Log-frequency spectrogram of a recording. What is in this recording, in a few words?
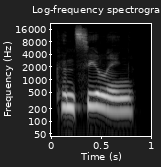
concealing, us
